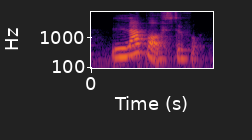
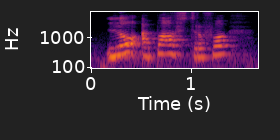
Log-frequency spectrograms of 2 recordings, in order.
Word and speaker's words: l'apostrofo: L'apostrofo, Lo apostrofo? No, non vado a dirlo, non posso dire così. Devo unire i suoni, quindi l'apostrofo, l'elisione.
